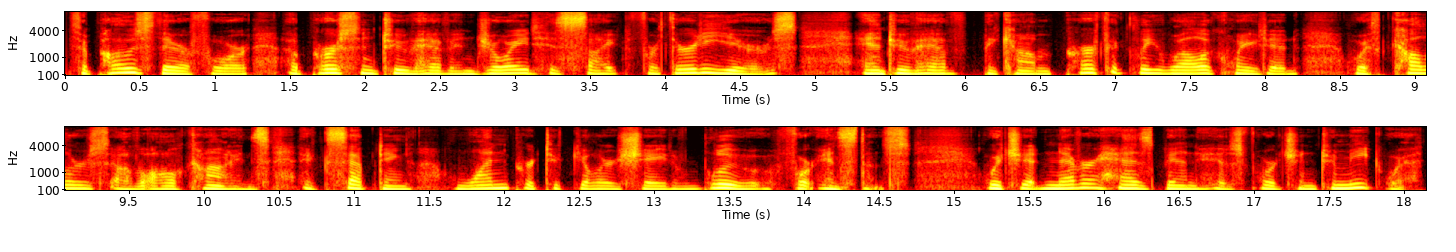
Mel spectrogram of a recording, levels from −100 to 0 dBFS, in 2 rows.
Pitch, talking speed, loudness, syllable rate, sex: 165 Hz, 140 wpm, -18 LUFS, 4.3 syllables/s, male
